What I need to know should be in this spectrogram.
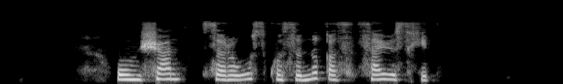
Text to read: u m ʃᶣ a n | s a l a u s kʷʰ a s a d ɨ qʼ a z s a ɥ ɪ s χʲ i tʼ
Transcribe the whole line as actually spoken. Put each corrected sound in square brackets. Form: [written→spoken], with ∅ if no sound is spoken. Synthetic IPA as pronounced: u m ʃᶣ a n | s a [l→ɾ] a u s kʷʰ a s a [d→n] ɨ qʼ a z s a ɥ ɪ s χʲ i tʼ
